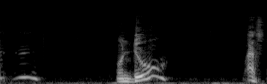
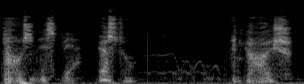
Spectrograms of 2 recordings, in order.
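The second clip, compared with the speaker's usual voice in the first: hushed, breathless warning whisper; urgent whisper; 5 semitones lower, 5 dB quieter, faster than usual. Acted. Whispering to his partner that someone is outside. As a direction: whisper so the eavesdropper won't hear.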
